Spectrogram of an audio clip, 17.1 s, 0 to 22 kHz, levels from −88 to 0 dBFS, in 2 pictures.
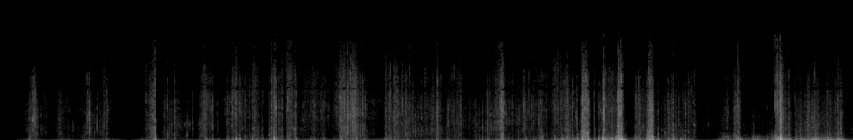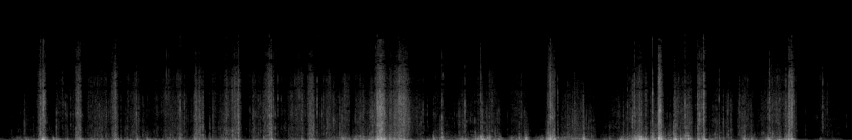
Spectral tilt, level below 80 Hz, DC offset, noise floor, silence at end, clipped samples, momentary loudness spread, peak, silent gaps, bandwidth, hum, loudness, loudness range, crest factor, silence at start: -5 dB/octave; -60 dBFS; under 0.1%; -70 dBFS; 0 s; under 0.1%; 19 LU; -18 dBFS; none; 16.5 kHz; none; -46 LUFS; 12 LU; 28 dB; 0 s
